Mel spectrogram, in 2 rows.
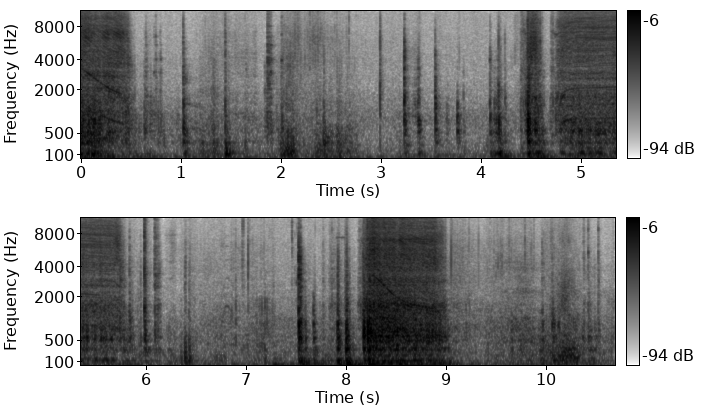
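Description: Cordless drill with a 10 mm socket on an extension, backing out bolts in three short bursts. Each run ends in a falling whine as the motor winds down, with small clicks and knocks of handling in between.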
